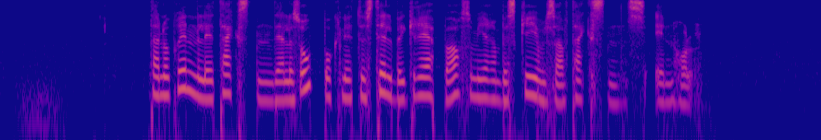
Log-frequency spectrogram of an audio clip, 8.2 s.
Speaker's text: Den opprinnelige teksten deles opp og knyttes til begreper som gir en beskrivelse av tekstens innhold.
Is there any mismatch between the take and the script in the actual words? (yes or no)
no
